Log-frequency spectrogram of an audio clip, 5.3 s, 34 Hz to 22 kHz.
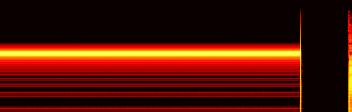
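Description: Steady 1 kHz reference test tone, the 'bars and tone' line-up signal that goes with SMPTE colour bars: a single loud pure beep that cuts off sharply about four and a half seconds in.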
